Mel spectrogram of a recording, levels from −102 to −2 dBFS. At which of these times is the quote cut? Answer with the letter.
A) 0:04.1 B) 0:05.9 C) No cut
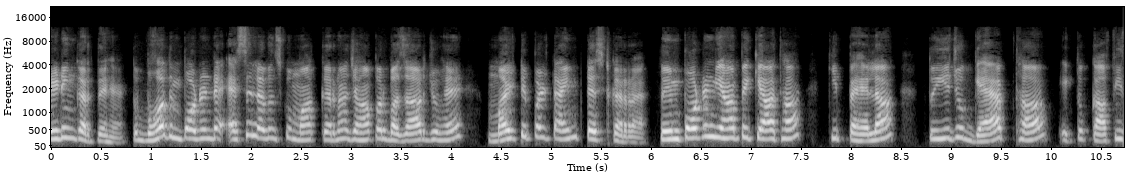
B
